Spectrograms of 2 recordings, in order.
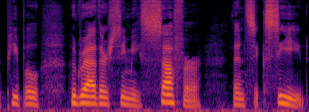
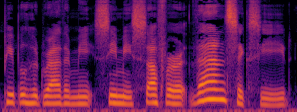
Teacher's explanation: Now, if I was saying that, I'd probably refer to people who'd rather see me suffer than succeed. But the way you say it, it's like people who'd rather see me suffer than succeed, and the accent is on the than. · Shown in: second take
